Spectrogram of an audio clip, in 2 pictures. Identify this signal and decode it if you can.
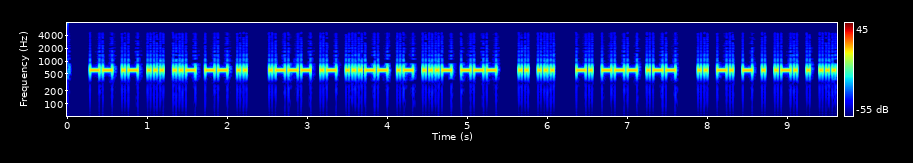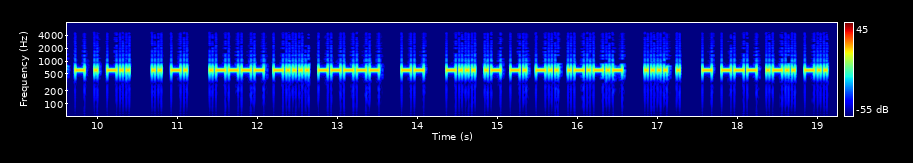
Morse code, heard as a keyed tone, about 30 wpm, 610 Hz. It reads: MASUMI JA3AVO IS NOW INTERESTED IN 160 M BAND. HE TOLD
